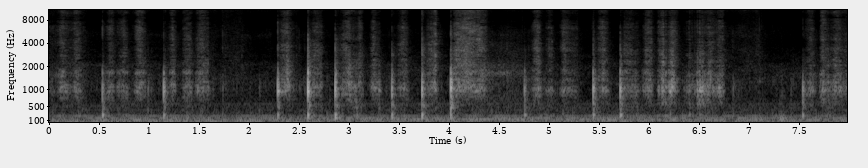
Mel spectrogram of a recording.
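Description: A thick stick of pink chalk writes and underlines words on a small wooden-framed chalkboard lying flat, while the other hand rests flat on the board. Soft, scratchy rubbing strokes are punctuated by sharp chalk taps and brief squeaks around 950 Hz, with a longer, brighter scrape near the middle.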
